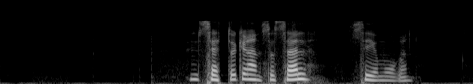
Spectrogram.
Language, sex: Norwegian, female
